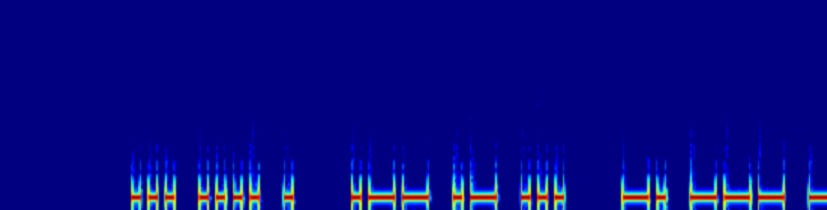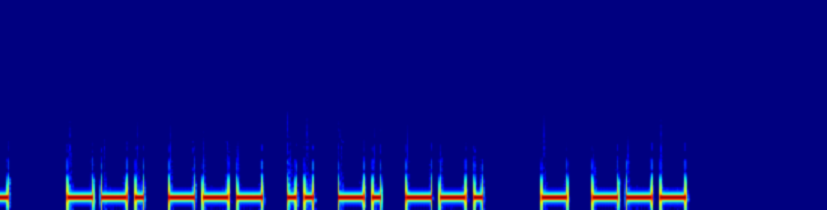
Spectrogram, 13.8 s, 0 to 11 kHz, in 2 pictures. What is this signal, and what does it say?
Morse code, heard as a keyed tone, about 17 wpm, 700 Hz. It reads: SHE WAS NOT GOING TO
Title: Sets of 5 Words Encore2 17wpm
